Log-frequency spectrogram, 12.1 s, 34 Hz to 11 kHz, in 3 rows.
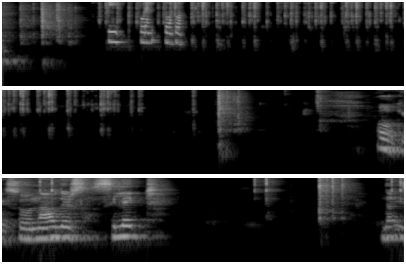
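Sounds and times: keyboard typing: 0.2s - 5.4s, 10.6s - 12.0s.

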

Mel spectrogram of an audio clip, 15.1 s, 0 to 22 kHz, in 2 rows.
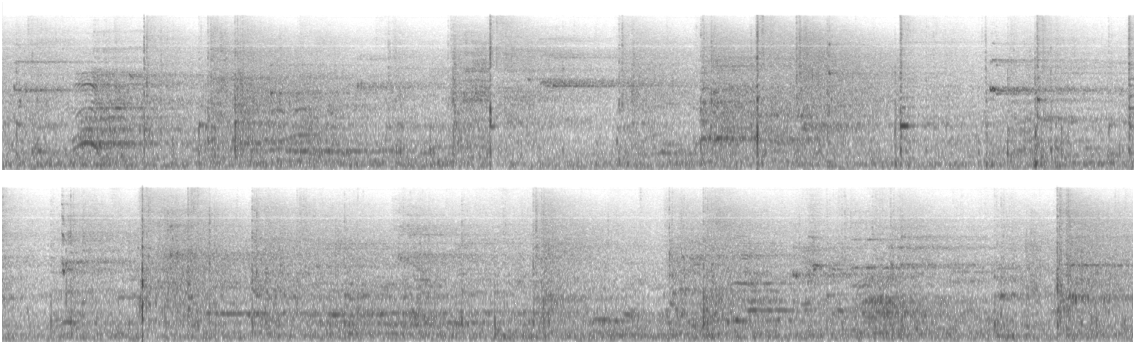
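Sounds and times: shoe squeaks on court: 0.0s - 1.0s, 1.7s - 4.2s, 6.6s - 7.3s, 10.0s - 10.6s, 12.5s - 15.0s
rackets striking shuttlecock: 0.0s - 9.9s, 10.6s - 12.5s, 14.0s - 15.0s.

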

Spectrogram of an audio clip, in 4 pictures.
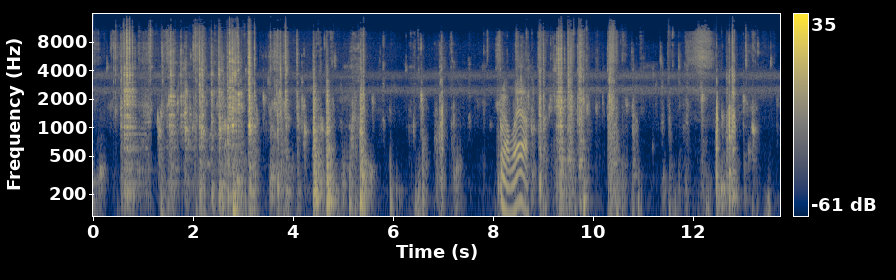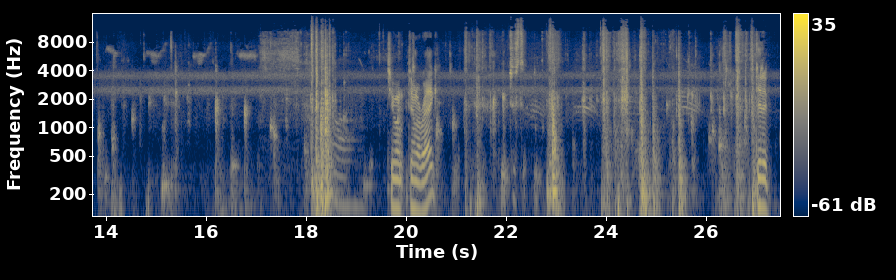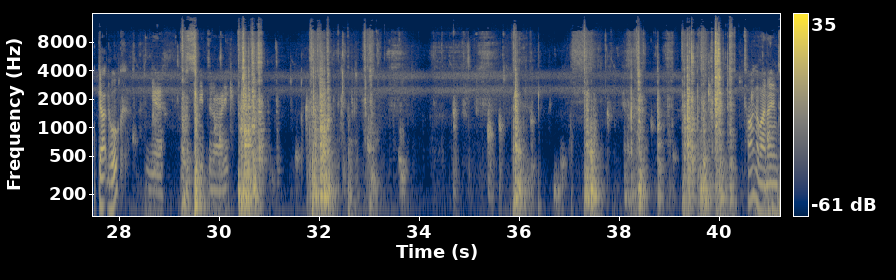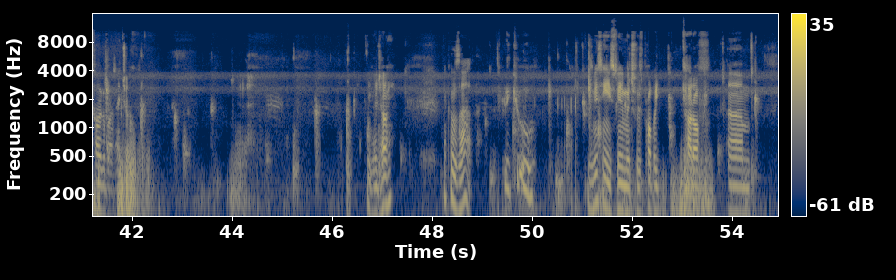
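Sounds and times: insects chirring: 0.0s - 54.9s.

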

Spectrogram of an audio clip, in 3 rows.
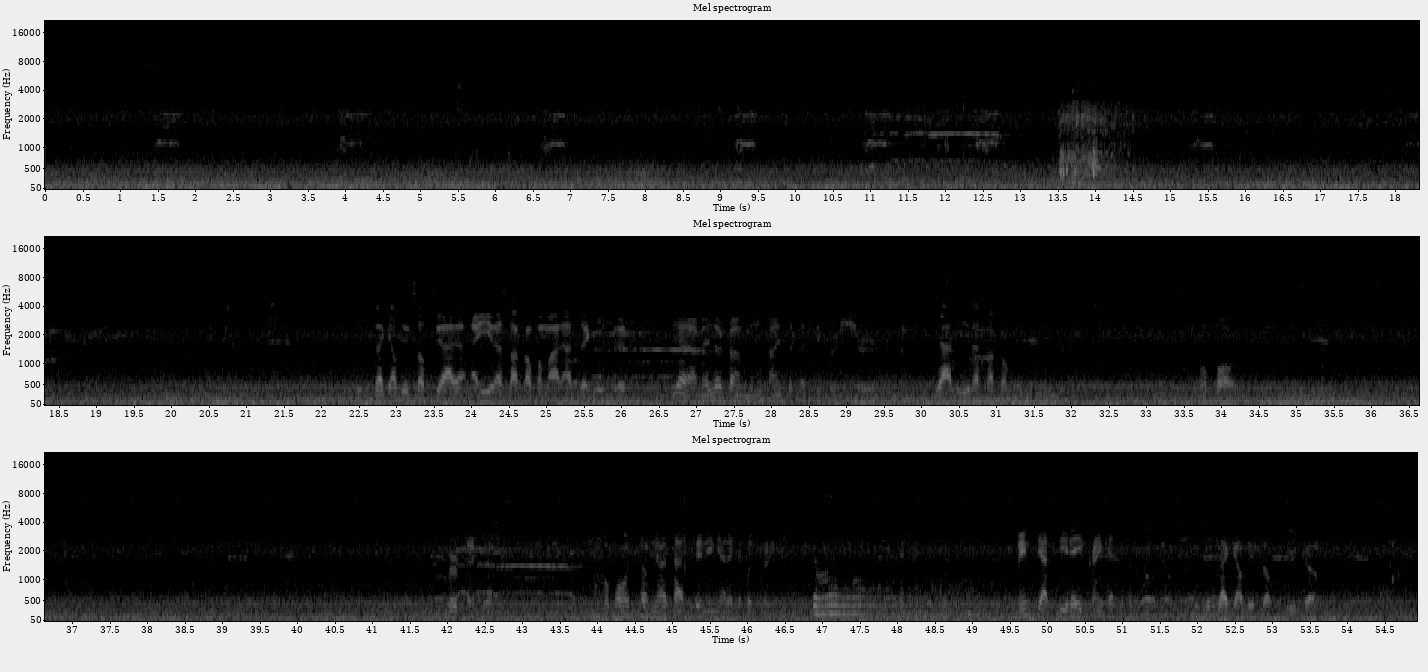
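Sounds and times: insect chirping: 0.0s - 54.9s
faint bird chirps: 1.0s - 1.9s, 3.8s - 4.4s, 5.3s - 7.2s, 8.8s - 9.6s, 15.2s - 16.6s, 17.5s - 19.3s, 41.8s - 54.9s
low steady rumble: 43.7s - 54.9s.

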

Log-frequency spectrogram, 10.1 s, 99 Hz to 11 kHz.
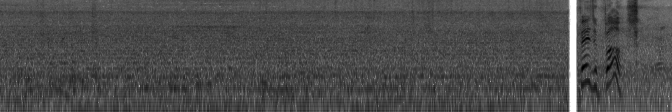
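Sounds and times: exhibition hall background noise: 8.7s - 10.0s.

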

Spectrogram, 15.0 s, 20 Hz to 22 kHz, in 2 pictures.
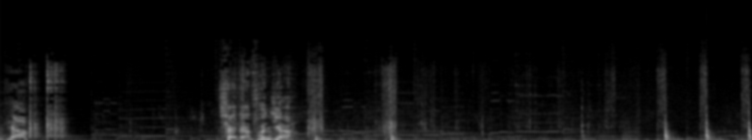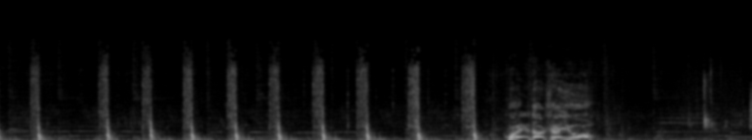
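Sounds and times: cleaver chopping on wooden block: 6.6s - 12.4s.

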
